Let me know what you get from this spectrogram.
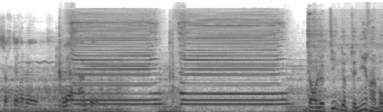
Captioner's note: train horn blaring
